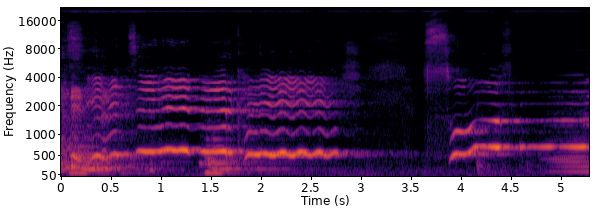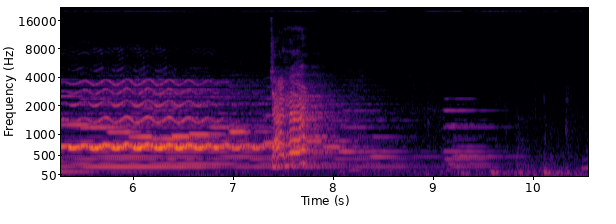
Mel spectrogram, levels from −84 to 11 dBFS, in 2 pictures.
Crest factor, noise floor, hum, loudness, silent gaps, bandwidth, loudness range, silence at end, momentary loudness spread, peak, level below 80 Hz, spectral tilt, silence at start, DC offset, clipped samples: 16 dB; -59 dBFS; none; -27 LUFS; none; over 20 kHz; 7 LU; 0 s; 20 LU; -12 dBFS; -64 dBFS; -4.5 dB/octave; 0 s; under 0.1%; under 0.1%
